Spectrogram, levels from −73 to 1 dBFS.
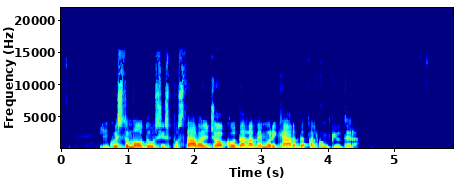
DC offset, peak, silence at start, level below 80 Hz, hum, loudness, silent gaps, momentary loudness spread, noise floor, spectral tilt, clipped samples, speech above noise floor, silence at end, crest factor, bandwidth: under 0.1%; -2 dBFS; 0.6 s; -52 dBFS; none; -21 LUFS; none; 14 LU; -78 dBFS; -6 dB/octave; under 0.1%; 58 dB; 1.45 s; 20 dB; 16 kHz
